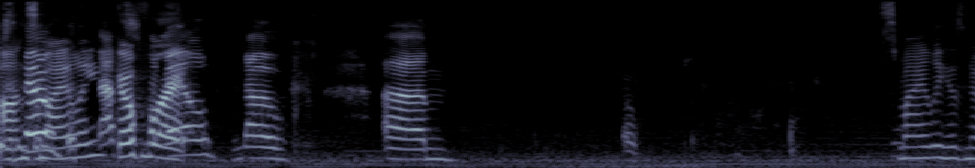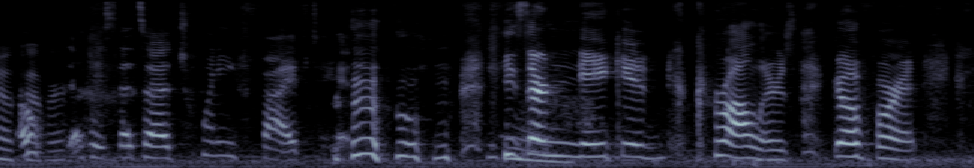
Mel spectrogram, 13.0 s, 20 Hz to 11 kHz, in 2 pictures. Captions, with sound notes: On smiley? - Just no. - Go for it. - That smile? No. - Smiley has no cover. - Oh, okay, so that's a 25 to hit. - (laughing) These are naked crawlers. Go for it.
